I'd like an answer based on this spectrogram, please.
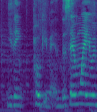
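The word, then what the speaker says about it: Pokimane: her name's pokem man and uh it's actually pronounced Pokemon because her name is Iman oh and she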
